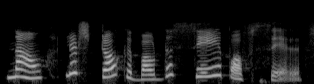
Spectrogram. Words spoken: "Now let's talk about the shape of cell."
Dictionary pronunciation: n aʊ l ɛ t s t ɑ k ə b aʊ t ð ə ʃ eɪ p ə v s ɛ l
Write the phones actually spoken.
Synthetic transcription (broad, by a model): n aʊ l ɛ t s t ɑ k ə b aʊ t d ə s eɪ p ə f s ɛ l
